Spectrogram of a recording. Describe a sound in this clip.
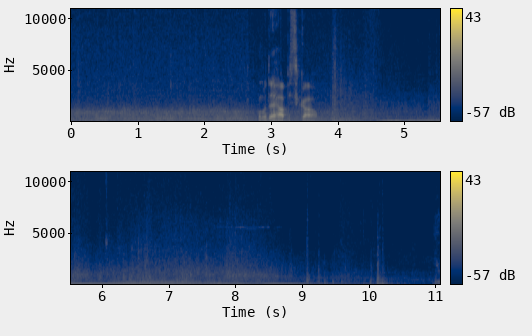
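A car engine hums and revs as the car drives over rough ground.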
